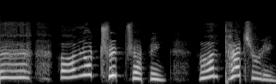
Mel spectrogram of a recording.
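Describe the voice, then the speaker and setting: A squeaky, high-pitched put-on character voice. It moves along at a moderate pace. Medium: read story.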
